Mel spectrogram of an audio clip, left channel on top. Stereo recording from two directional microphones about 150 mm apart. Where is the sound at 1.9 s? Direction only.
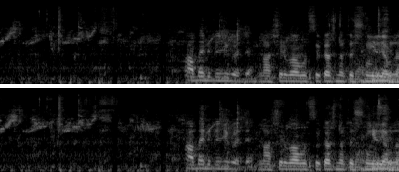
75° left (ahead or behind).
